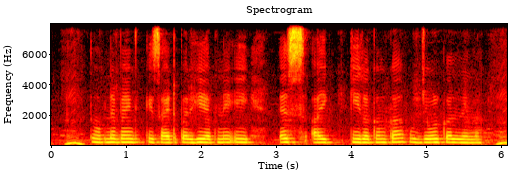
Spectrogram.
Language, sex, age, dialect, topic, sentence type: Hindi, female, 25-30, Awadhi Bundeli, banking, statement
